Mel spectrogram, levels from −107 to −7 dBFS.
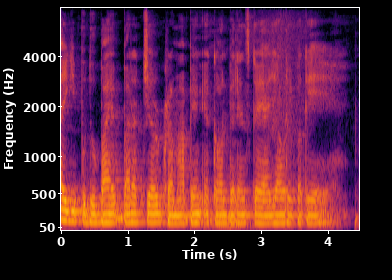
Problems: none marked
